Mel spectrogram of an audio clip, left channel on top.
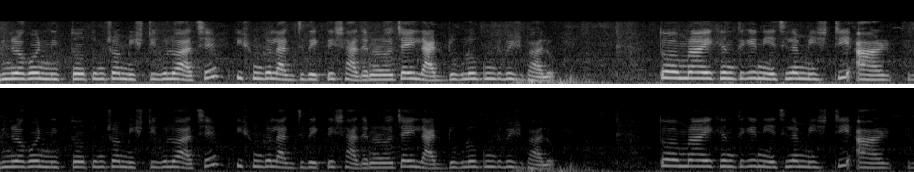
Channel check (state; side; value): quieter; right; 15.3 dB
